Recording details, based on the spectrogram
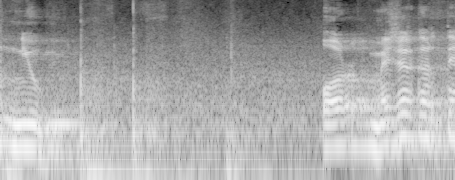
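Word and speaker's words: ν: ये एक सिंबल रहता है इसको रिप्रेजेंट करने का, प्रोनाउंस करते हैं इसको न्यू, और मेजर करते हैं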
